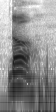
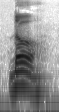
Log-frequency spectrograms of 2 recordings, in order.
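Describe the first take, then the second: Both takes have the same delivery.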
